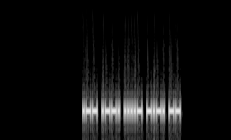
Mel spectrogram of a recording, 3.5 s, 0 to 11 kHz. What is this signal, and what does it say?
Morse code, heard as a keyed tone, about 49 wpm, 700 Hz. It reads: WP4CM
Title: USA Call Signs - 3x Character Spacing - 50wpm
